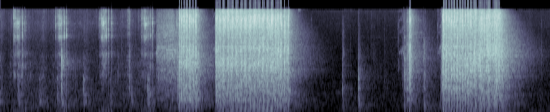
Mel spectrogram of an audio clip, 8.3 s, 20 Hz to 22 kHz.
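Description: A hand ratchet clicking a few times, then a Bauer 20V cordless impact wrench running in two loud bursts of about a second each, snugging down engine mount bolts.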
